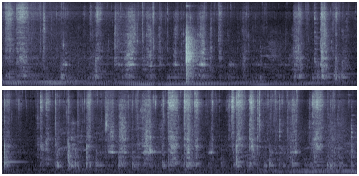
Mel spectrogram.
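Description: Spatula stirring and scraping a thick, saucy cabbage mixture around a nonstick kadhai in irregular strokes, with one sharp knock about four seconds in.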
